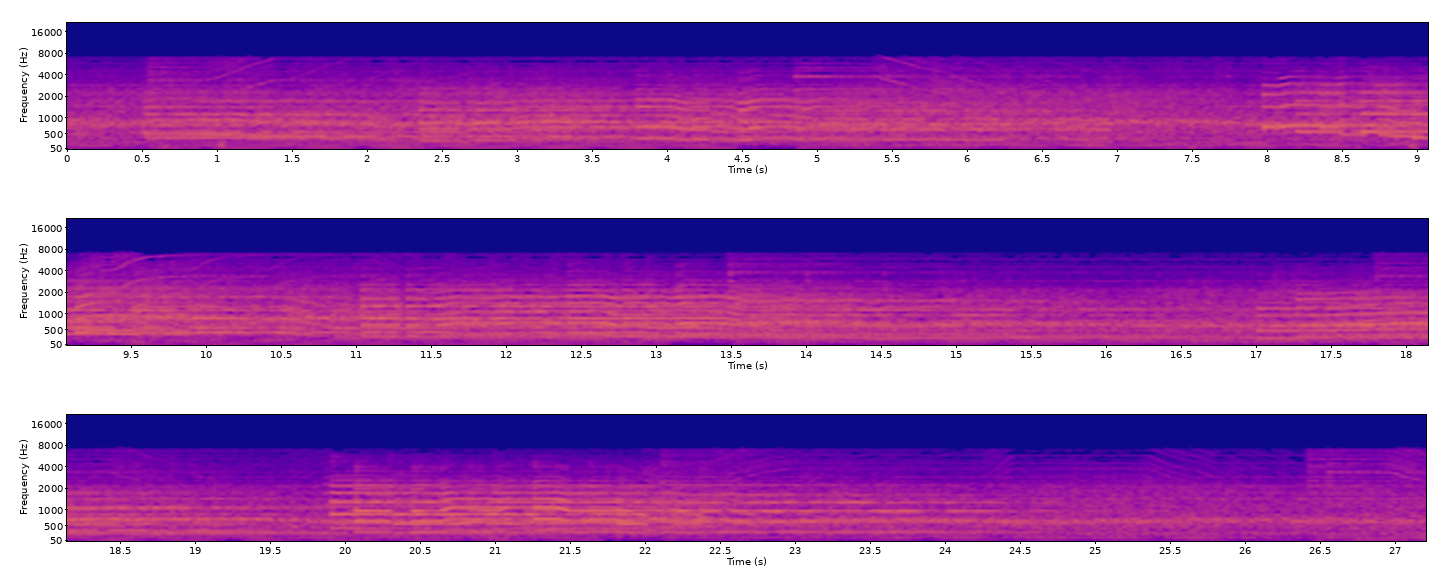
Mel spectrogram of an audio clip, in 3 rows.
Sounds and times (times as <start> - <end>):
Ambient music: 0.0 - 27.2.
